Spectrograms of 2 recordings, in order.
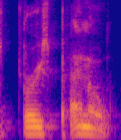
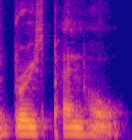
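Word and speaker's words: Bruce Penhall: And they had they were a top team and they had a rider called Bruce Penhal who I always pronounce Bruce Penel. I think it's Bruce Penhal.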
